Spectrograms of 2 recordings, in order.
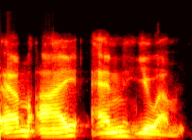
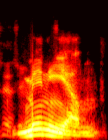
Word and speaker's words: aluminum: n u m Al it's just saying it slower Crow doesn't make it right what Alo okay minium it's minum no I get what you're saying though Crow there's no I after the N exactly I get it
